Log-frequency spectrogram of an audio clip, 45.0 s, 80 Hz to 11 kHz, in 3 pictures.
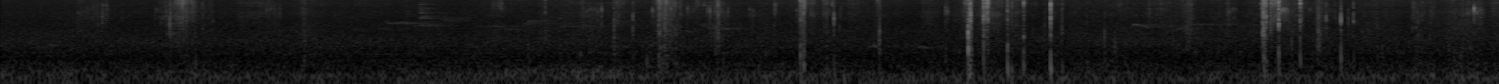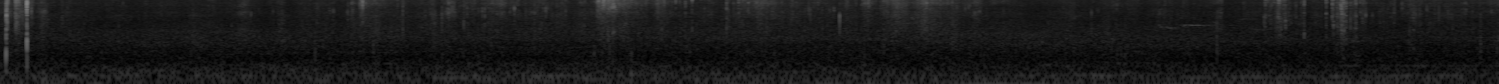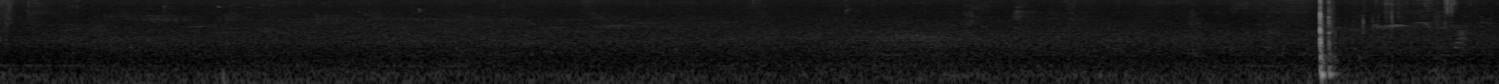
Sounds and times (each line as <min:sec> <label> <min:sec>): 0:43.2 Kicking a cone 0:43.5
